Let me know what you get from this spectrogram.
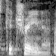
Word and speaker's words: Katarina: It's spelled Katarina, but he says Katrina.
